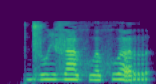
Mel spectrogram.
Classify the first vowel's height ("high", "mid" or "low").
high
